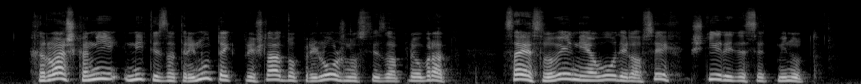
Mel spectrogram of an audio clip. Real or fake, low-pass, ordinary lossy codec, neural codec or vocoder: fake; 19.8 kHz; none; codec, 44.1 kHz, 7.8 kbps, Pupu-Codec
